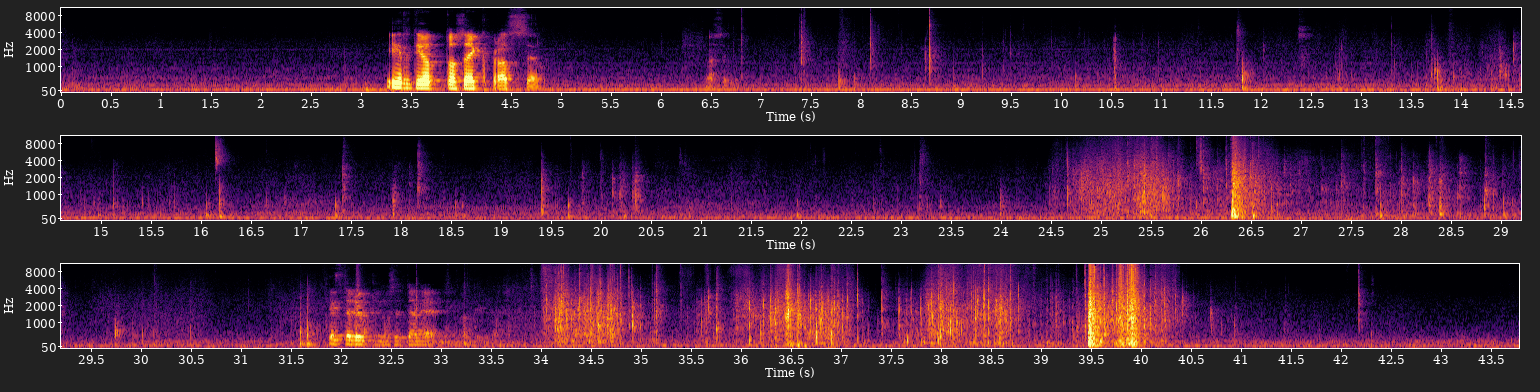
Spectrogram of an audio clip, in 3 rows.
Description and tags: THE RATT14 1
Made during the filming of a short movie, so excuse the commandos given in the beginning of the sample. Using a MKH60 and a SoundDevices 744T HD recorder.
potatosack, paperbag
